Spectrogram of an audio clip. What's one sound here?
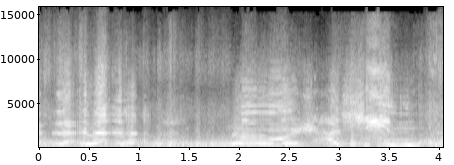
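A man speaks tensely at close range.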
